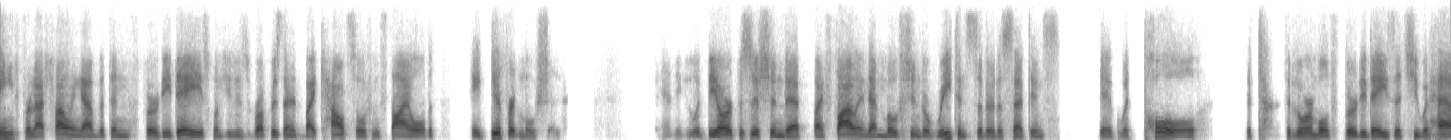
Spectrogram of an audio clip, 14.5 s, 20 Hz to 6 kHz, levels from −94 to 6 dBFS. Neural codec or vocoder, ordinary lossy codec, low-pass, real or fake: codec, 16 kHz, 0.5 kbps, FunCodec, trained on Chinese and English, 25 frames a second; Opus, 16 kbps; 5.4 kHz; fake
